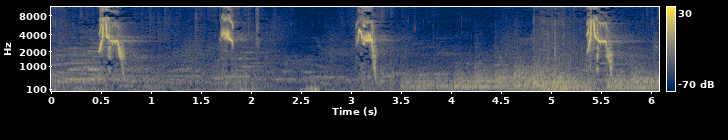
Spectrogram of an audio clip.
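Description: A bird giving four short, sharp calls, each sweeping down in pitch, spaced one to two seconds apart.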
